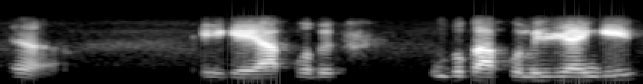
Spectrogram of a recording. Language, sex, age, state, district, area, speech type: Urdu, male, 45-60, Telangana, Hyderabad, urban, conversation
